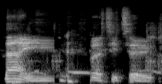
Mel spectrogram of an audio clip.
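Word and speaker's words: Naze32: If you go back to the fun center that is Time Cop, he actually had it on his page that it was pronounced Naze 32.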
